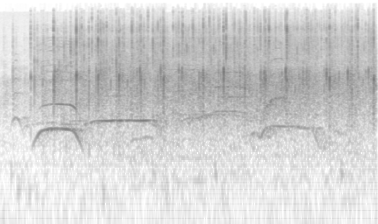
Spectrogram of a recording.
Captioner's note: applause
